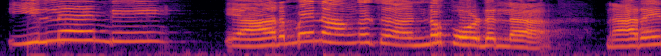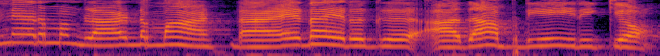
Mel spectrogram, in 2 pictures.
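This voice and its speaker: A woman voicing squabbling little kids in a cartoon, bossy and shrill as they shout out the count. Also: moderate pace. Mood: polite. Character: squabbling little village kids playing hide-and-seek. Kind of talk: cartoon voice acting.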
